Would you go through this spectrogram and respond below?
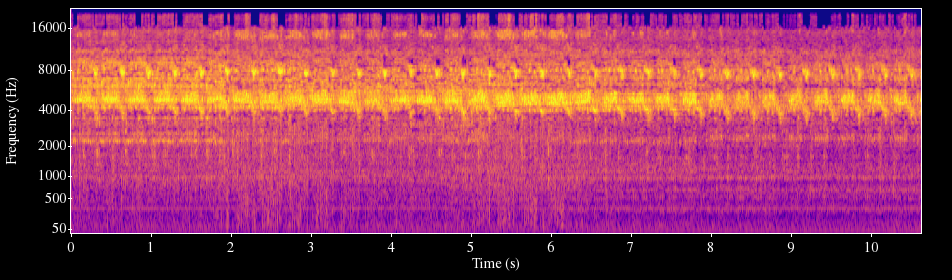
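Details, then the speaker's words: Porsche Boxster 986, engine noise: sharp high chirp repeating about three times a second over a faint engine at startup; source not yet found; high-pitched chirping noise. "a Porsche Boxster 986 here with the engine noise. So today I'm going to just start it up and see where the noise coming from."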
